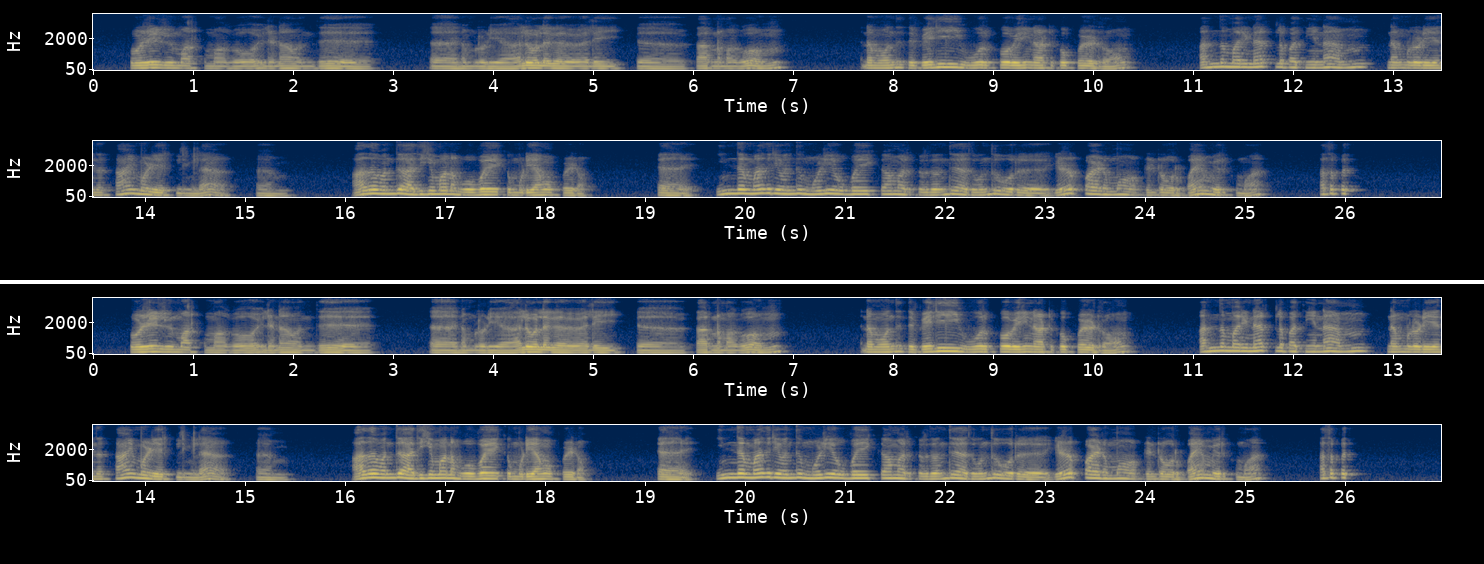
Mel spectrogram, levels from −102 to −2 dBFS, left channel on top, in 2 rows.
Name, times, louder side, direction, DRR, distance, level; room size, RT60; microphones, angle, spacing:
voice 1, 0.4-2.8 3.4-6.9 7.7-10.4 11.1-14.8 15.1-15.4 16.1-18.4 19.1-19.5 19.7-25.2 25.8-26.0, right 2 dB, 60° right, 1.8 m, -28 dB
8.8 x 3.8 x 5.2 m
head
